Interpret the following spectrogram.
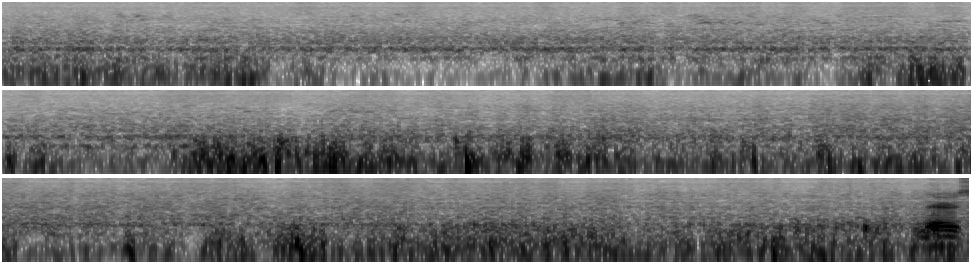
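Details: A swarm of honey bees in the air above an apiary, looking for a branch to land on in windy weather. The massed insects give a continuous buzzing drone, and gusts of wind swell louder from about six seconds.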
